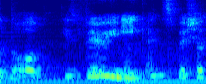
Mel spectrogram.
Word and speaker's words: ض: And this letter is pronounced as Daad. Repeat after me. Daad.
